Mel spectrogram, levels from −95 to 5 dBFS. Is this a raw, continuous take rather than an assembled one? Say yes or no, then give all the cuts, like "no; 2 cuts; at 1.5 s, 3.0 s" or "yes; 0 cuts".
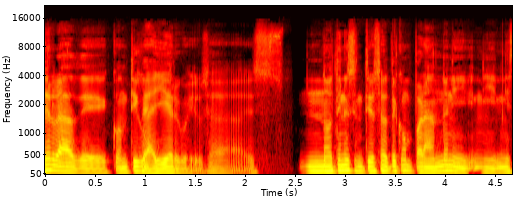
no; 2 cuts; at 1.0 s, 2.5 s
